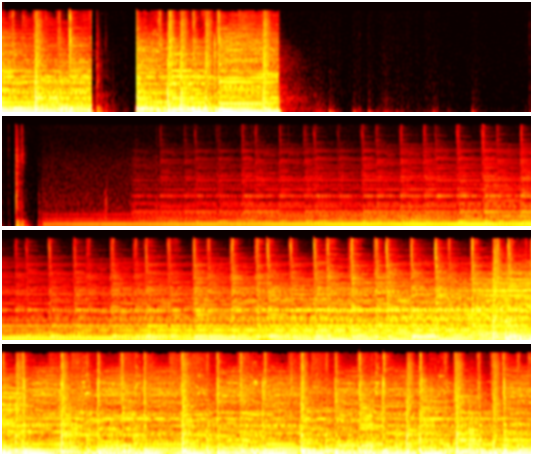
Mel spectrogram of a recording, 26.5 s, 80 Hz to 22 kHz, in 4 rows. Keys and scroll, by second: 0.8 space, 3.2 space, 4.0 super+space, 4.3 super+=, 6.7 space, 9.0 super+=.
